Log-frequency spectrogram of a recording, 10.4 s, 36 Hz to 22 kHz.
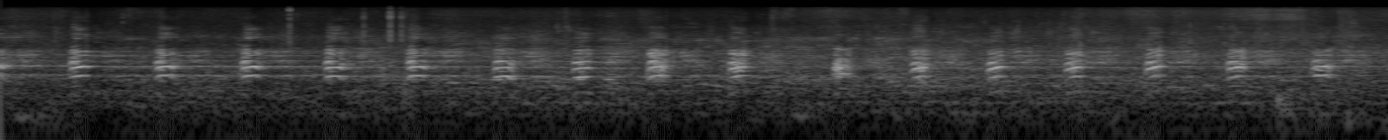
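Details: Dog performing protection work at the 2014 NIAK trial, barking loudly and rhythmically. Crisp, evenly spaced barks about every 0.6 seconds continue throughout, with quiet background noise.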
